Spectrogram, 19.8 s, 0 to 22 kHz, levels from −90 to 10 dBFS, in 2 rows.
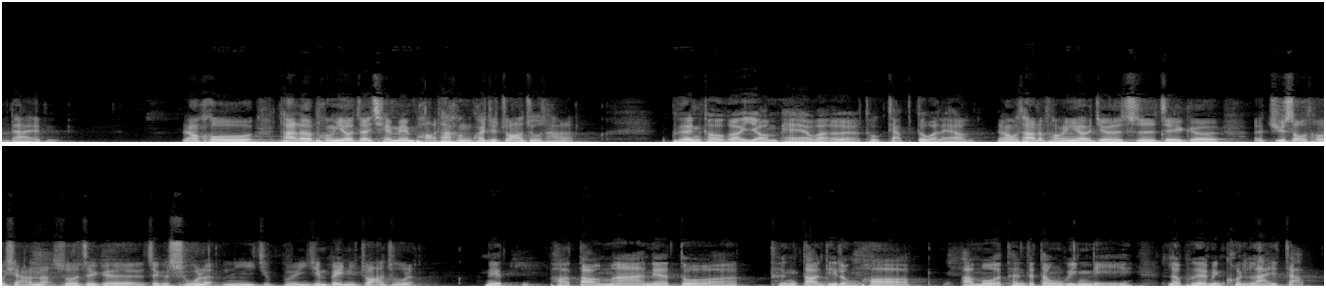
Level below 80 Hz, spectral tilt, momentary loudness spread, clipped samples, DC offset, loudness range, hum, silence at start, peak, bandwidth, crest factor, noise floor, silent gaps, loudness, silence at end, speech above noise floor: -40 dBFS; -7 dB/octave; 9 LU; under 0.1%; under 0.1%; 3 LU; none; 0 s; -2 dBFS; 7.4 kHz; 14 dB; -63 dBFS; none; -18 LUFS; 0.15 s; 47 dB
